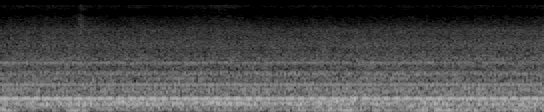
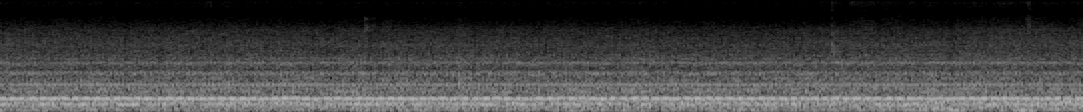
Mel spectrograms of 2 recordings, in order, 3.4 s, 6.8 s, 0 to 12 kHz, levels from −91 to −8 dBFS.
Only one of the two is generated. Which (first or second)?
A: second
